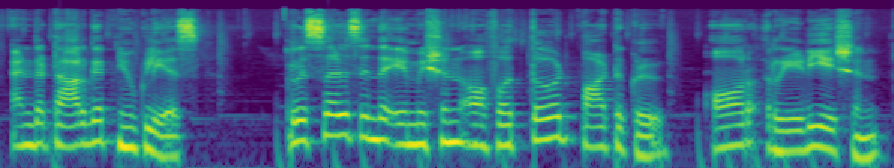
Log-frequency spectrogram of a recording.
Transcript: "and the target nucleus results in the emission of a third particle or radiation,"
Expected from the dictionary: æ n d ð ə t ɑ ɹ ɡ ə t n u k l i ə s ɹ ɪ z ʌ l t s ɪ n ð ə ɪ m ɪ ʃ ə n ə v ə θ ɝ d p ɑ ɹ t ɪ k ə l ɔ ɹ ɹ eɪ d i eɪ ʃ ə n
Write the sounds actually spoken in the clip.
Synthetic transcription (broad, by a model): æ n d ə t ɑ ɹ ɡ ə t n u k l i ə s ɹ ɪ s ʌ l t s ɪ n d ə ɪ m ɪ ʃ ə n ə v ə t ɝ d p ɑ ɹ t ɪ k ə l ɔ ɹ ɹ eɪ d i eɪ ʃ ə n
